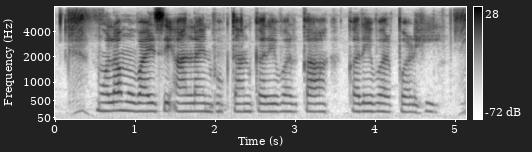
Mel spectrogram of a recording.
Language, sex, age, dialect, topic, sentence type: Chhattisgarhi, female, 18-24, Central, banking, question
